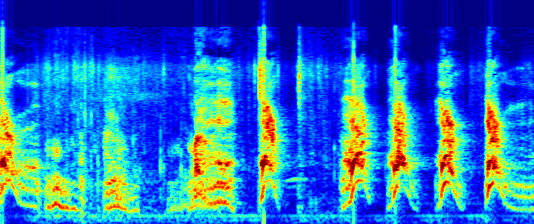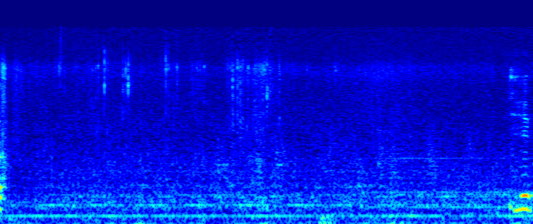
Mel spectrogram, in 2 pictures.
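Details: Puppy at play, giving rough, growly voiced sounds for about two seconds, then a run of six sharp, yapping barks roughly half a second apart, after which the room falls quiet except for a steady low hum.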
